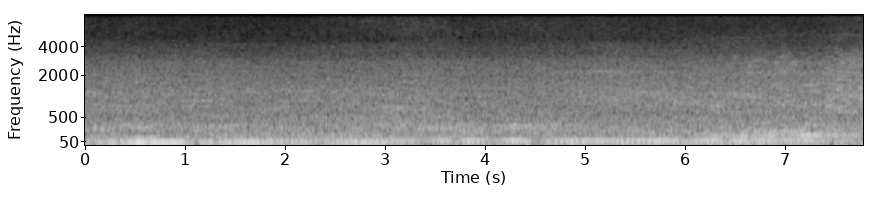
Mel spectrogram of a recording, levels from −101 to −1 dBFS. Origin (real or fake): real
